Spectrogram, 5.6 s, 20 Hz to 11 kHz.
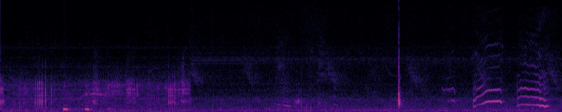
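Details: Three corgi puppies, a black female and two males, filmed April 27: soft, faint squeaks early on, then thin, high whines near the end that rise and bend downward, over a steady low background hum.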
